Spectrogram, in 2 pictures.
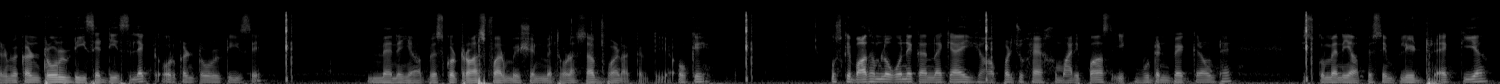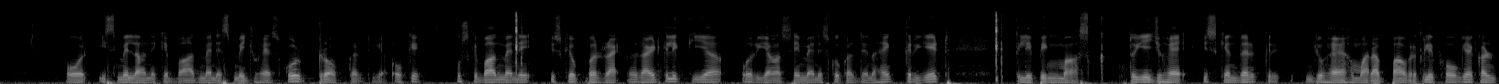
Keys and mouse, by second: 0.6 ctrl+d, 1.4 t, 2.6-5.4 alt+shift+drag, 13.1-19.1 drag, 20.3 right click, 25.1 click.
